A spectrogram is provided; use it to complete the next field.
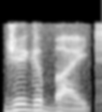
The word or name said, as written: gigabyte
